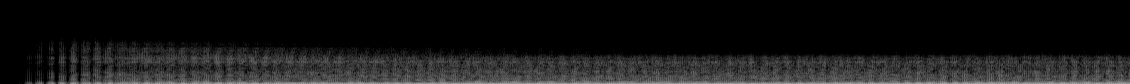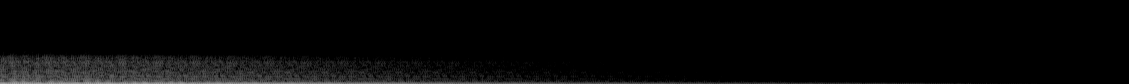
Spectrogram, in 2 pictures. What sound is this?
Space danger. Analog Modulation, recorded in Avid Protools.
alert, analog, danger, design, dream, fantasy, open, scifi, Space, space-echo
